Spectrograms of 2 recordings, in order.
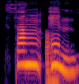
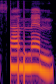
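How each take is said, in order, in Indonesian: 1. N-nya adalah bunyi ng yang lemah dan terpisah. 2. N langsung menyambung ke vokal berikutnya. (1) "dibacanya menjadi sang N" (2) "bukan sanen"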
